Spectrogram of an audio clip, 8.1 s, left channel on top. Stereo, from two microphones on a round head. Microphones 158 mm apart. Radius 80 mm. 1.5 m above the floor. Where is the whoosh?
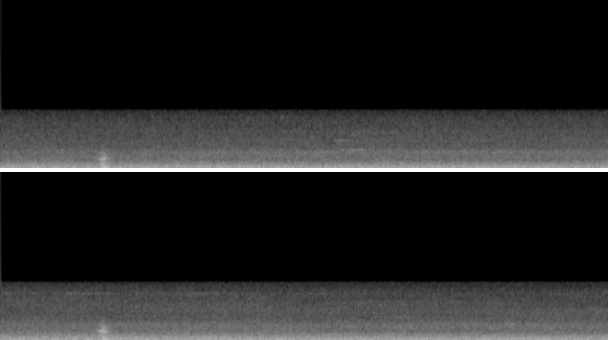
30° right (ahead or behind), 1.0 m.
